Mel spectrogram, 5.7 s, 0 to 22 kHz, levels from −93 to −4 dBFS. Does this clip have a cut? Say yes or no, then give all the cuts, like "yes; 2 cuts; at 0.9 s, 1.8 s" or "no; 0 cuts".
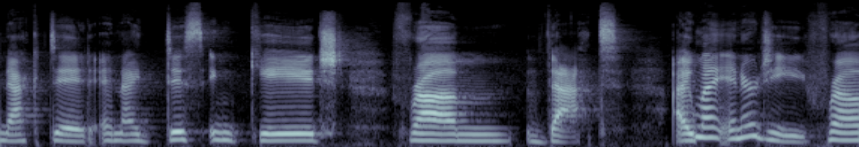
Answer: yes; 2 cuts; at 3.5 s, 4.6 s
